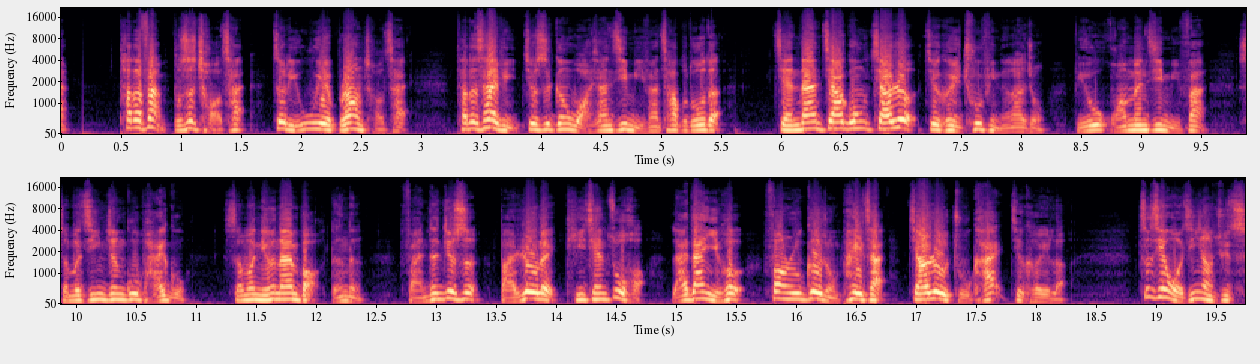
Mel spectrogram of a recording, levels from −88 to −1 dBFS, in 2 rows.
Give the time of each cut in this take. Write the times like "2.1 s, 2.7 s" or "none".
none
